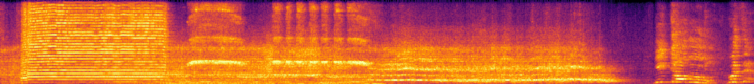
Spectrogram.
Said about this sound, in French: Oh, rien, chef. C'est quelqu'un qui klaxonnait.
